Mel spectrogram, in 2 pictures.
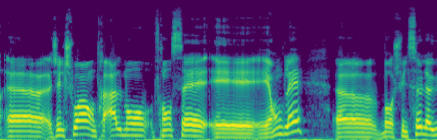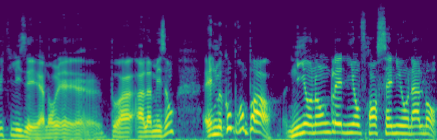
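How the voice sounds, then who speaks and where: A man with a Swiss German accent speaks at a moderate pace with very wide pitch swings and very even loudness, amid noticeable background noise and audible room echo. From Switzerland, Zurich. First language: Swiss German (speaking French). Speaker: management consultant. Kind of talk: conference talk. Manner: halting, many repetitions and fillers.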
